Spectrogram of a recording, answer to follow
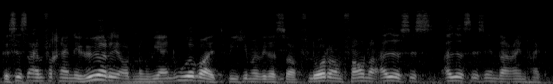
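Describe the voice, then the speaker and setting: A man with a somewhat high, dark-toned voice speaks quickly, lecturing a small group as their spiritual teacher. He is emphatic and insistent and makes sound effects, with faint noise in the background.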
